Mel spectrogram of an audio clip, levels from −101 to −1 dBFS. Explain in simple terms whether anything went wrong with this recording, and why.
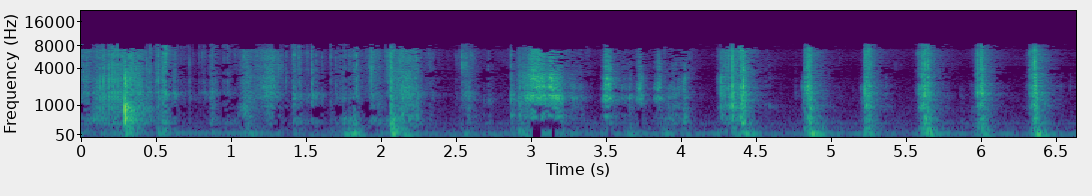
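Low-bitrate audio saved at a high bitrate, throughout the whole clip: nothing is heard above about 8.4 kHz, so the top end sounds dull and the fine sparkle is missing. The likely cause is that the sound was first squeezed into a small MP3, which threw that detail away, and then saved again as a much larger MP3. A bigger file cannot bring back what the first step removed.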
